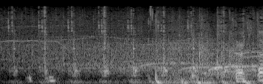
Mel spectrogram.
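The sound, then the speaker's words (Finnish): Scattered hand claps of applause, moderately loud, with irregular sharp bursts running through a murmur of background voices. “Kyllä täältä äidinkielen mm. opettaja, henkinen sellainen, laittaa aplodit.”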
